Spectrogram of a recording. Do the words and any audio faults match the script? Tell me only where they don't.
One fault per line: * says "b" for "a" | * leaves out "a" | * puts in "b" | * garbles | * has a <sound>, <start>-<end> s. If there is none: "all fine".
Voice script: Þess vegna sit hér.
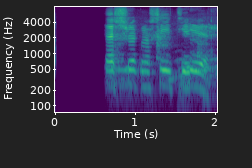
all fine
